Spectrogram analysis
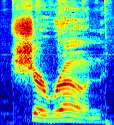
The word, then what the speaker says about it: Chiron: look up okay so Jacob says Sharon is the correct pronunciation okay Sharon so the Bugatti Chiron how come I've never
